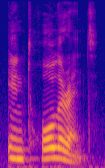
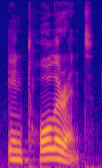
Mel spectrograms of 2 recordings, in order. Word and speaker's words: intolerant: different from your own intolerant the stress is on the second syllable repeat after me please intolerant intolerant good job now it's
